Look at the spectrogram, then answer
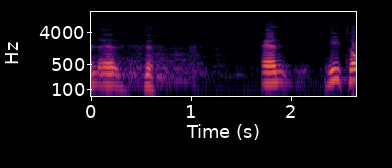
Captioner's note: audience laughing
